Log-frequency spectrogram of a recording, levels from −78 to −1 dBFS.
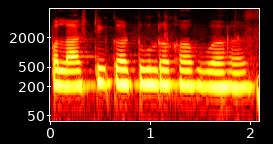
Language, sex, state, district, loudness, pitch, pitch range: Hindi, female, Jharkhand, Palamu, -14 LUFS, 210 Hz, 205-225 Hz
